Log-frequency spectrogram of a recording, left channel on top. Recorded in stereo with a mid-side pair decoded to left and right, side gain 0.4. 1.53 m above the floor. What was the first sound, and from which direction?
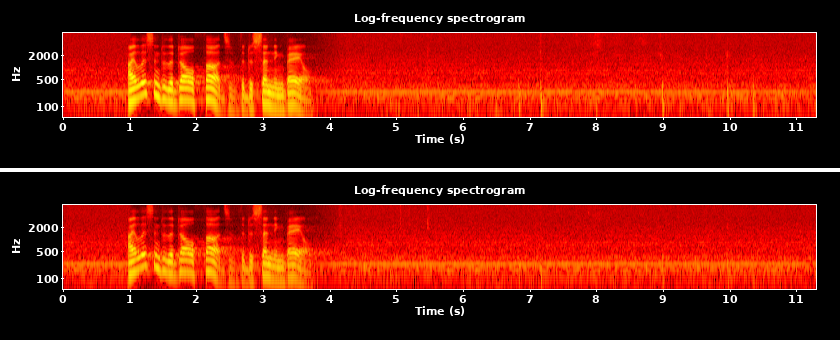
A man speaking, 30° left.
